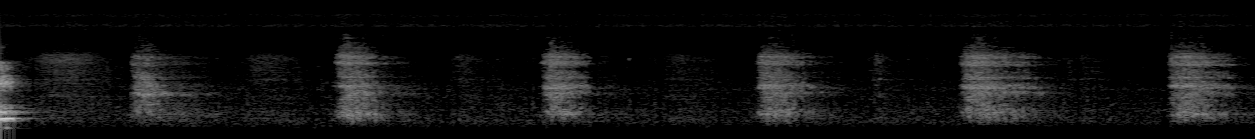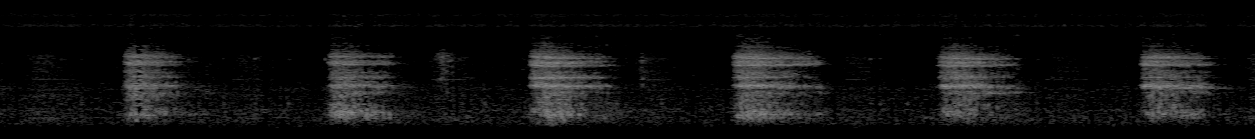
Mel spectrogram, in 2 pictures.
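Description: Paced inhale and exhale breaths during a Pilates mat exercise, about a dozen regular bursts roughly two seconds apart, moderately close and breathy, with no talking over them.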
